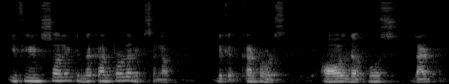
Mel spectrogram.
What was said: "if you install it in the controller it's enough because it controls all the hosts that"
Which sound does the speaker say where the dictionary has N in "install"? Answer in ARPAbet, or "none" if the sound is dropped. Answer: N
